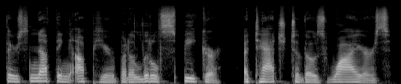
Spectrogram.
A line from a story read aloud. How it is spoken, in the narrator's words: she said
